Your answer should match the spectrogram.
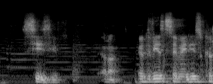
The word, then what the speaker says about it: Sísifo: Como é que se pronuncia? Sísifo.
